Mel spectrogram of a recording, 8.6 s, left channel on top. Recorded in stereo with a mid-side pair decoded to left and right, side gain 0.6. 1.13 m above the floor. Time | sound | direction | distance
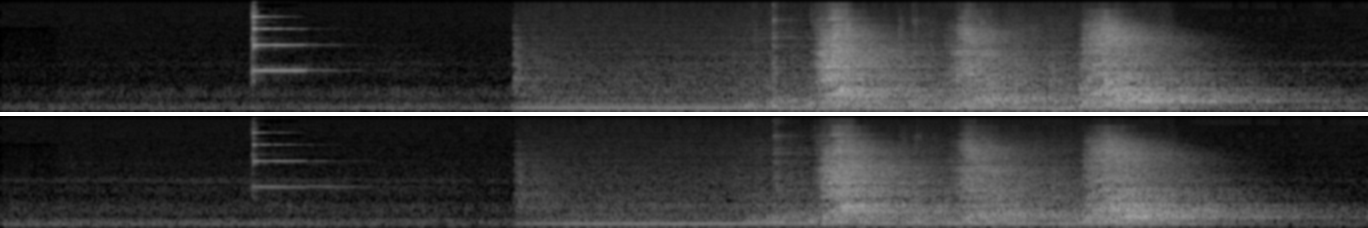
1.6 | a bell | 55° left | 0.5 m
3.2 | a zipper | 60° left | 5.5 m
